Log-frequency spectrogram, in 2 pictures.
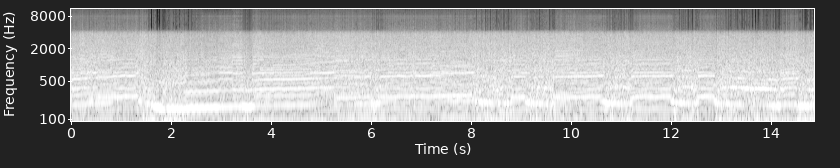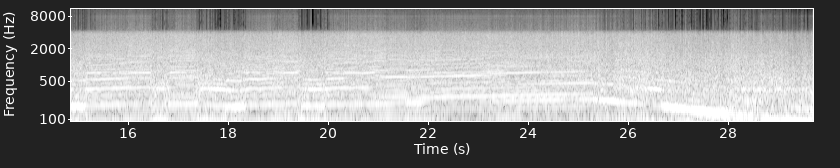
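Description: Opel Kadett's engine driven hard, its revs climbing and dropping again and again as it accelerates and backs off, then falling away near the end as the car slows.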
